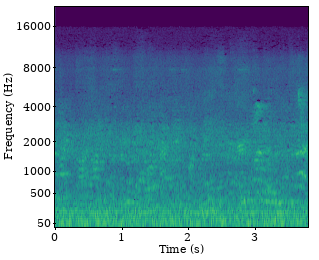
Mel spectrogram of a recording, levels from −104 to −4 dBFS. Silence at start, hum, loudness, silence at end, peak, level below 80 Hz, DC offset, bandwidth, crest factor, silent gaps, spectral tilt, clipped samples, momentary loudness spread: 0 s; none; -36 LUFS; 0 s; -22 dBFS; -42 dBFS; under 0.1%; 14.5 kHz; 14 dB; none; -5.5 dB/octave; under 0.1%; 3 LU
